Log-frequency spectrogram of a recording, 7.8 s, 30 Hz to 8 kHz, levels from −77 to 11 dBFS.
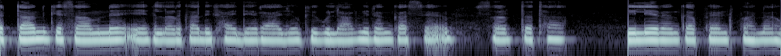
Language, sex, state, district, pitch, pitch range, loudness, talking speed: Hindi, male, Jharkhand, Deoghar, 155 Hz, 150-160 Hz, -16 LUFS, 170 wpm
